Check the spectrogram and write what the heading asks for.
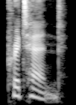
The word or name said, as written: pretend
